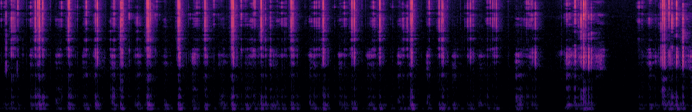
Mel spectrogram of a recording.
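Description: Long nails on both hands rapidly tap and scratch the plastic cap and neck of a full blue PRIME plastic drink bottle lying pointed toward the camera. The result is a dense run of bright, dry clicks and scrapes with no ring, pausing briefly before a final burst of taps.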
